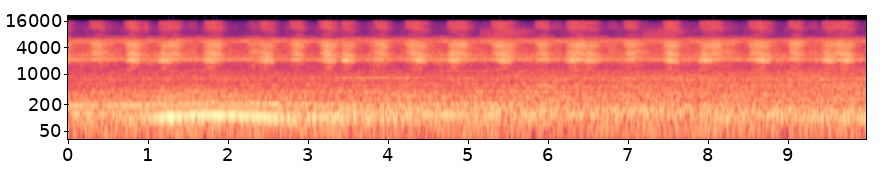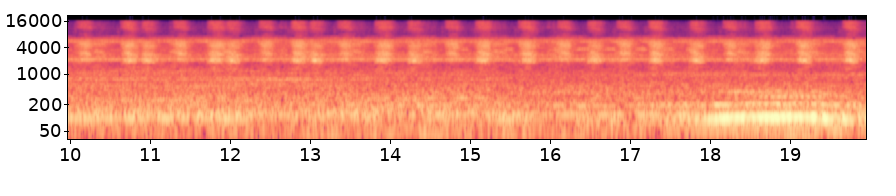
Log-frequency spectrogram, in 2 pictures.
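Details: Night woodland chorus of crickets, captured on September 2, 2023 with a phone and stereo mic; dense rapid pulses, about two a second, over a steady high trill, with soft low rumbles near the start and end.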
